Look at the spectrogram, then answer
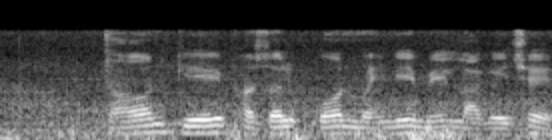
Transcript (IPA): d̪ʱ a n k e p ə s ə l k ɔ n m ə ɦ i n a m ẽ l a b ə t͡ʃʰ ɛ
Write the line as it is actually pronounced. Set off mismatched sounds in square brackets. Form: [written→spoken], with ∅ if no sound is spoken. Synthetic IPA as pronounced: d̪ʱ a n k e [p→pʰ] ə s ə l k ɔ n m ə ɦ i n [a→e] m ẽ l a [b→ɡ] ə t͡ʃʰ ɛ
